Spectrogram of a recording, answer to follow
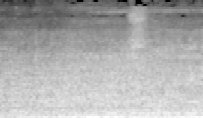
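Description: Steady low rumble of street traffic, with a short hiss about one and a half seconds in.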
